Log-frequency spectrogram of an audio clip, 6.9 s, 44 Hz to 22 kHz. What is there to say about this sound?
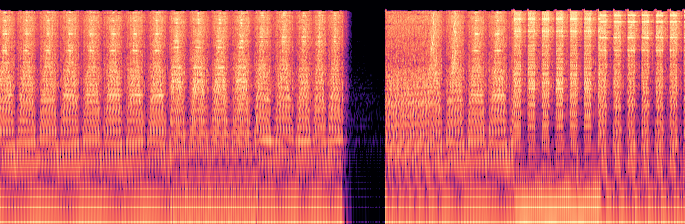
dubstep wobble bass 140BPM #2
Some nasty wobble basses I've made myself. So thanks and enjoy!
bass, bitcrush, dark, dirty, dnb, drum, drumnbass, drumstep, dub, dubby, dubstep, filth, filthy, grime, grimey, gritty, loop, wobble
